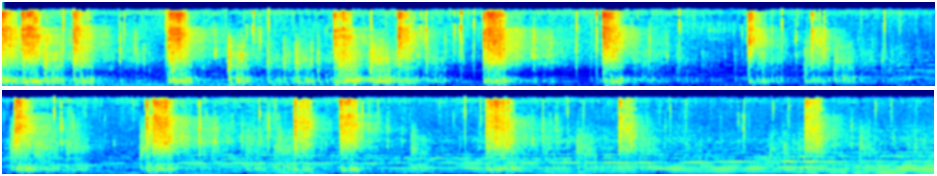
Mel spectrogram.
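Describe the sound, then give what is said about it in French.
Volley of gunfire in a street shooting: many sharp, loud cracks in irregular succession, with sustained musical tones building underneath in the second half. “De lui, la fusillade éclate. Frappé de trois balles, il se renverse sur le pavé.”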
